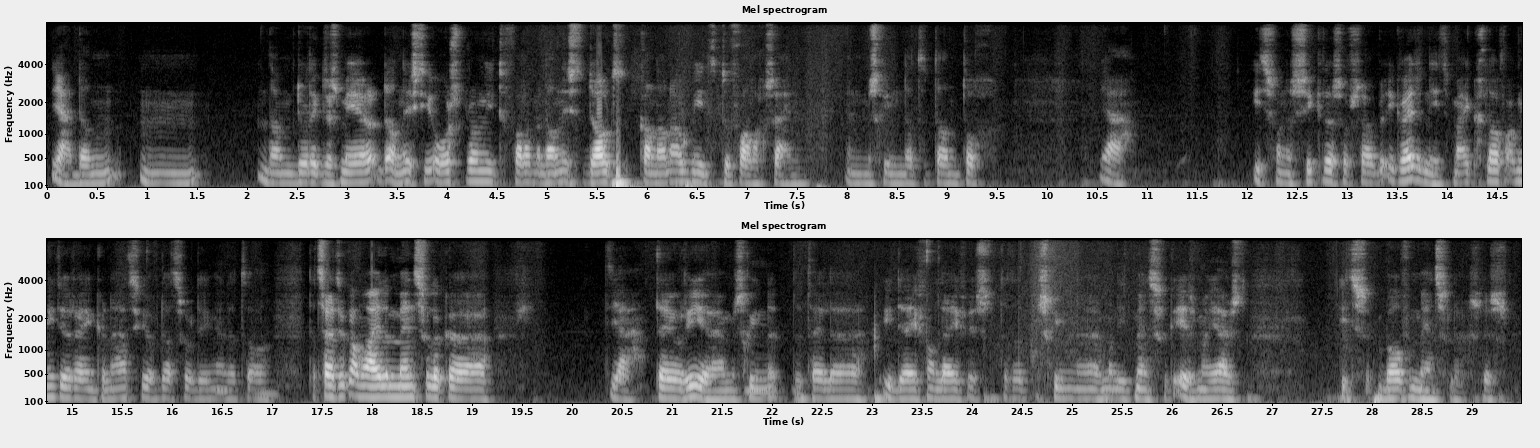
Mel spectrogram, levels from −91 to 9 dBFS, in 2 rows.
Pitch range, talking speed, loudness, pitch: 125-140 Hz, 175 wpm, -20 LUFS, 130 Hz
